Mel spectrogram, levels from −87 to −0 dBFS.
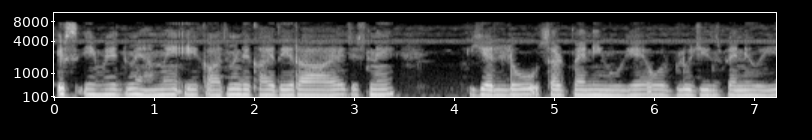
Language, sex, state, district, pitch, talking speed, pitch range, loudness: Hindi, female, West Bengal, Dakshin Dinajpur, 150 Hz, 175 wpm, 145-155 Hz, -19 LUFS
